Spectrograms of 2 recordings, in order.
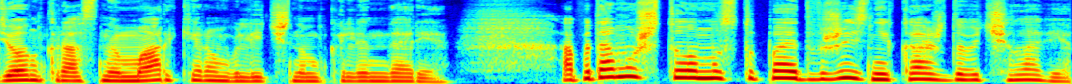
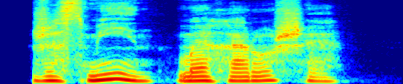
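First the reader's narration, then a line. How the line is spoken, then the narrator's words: Whisper. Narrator (Russian): прошептала я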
